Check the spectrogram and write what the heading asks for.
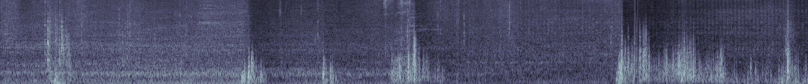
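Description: Inside a small car, a steady low noise stops with a clunk about two and a half seconds in. Several knocks follow, then a loud clunk with rattling just after six seconds, like a car door being shut.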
